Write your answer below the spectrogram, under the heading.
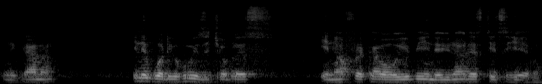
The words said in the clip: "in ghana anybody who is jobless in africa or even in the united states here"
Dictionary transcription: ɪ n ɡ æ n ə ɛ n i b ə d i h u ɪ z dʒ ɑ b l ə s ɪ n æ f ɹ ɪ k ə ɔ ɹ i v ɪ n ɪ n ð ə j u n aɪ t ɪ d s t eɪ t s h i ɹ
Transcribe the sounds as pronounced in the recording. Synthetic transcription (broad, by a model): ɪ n ɡ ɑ n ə ɛ n i b ə d i h u ɪ z dʒ ɑ b l ə s ɪ n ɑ f ɹ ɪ k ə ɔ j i b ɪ ɪ n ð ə j u n aɪ t ɪ d s t eɪ t s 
